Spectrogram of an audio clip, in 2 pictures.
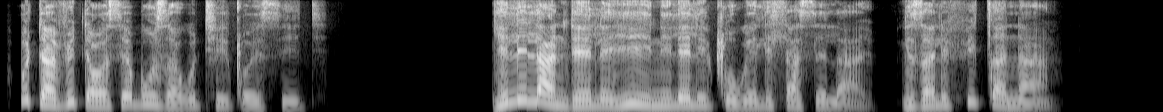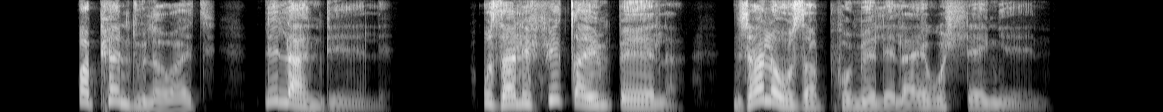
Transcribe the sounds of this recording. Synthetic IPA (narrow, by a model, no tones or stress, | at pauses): ud̥ʱavid̥ʱawaseβuzauɣutʰiǁɔesiːtʰi̥ | ŋililandʱɛlɛjinileliǁuɣeliɬasɛla̰ːjɔ | ŋizalifiǀana̰ | wapʰendʱulawaːtʰi̥ | lilandʱɛːlɛ | uzalifiǀaimpʼɛːla̰ | nd͡ʒʱalɔuzapʰumɛlɛlaeɣuɬɛŋḛːni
